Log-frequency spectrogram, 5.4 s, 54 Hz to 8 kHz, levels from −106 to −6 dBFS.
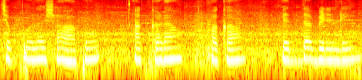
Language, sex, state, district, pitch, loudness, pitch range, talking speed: Telugu, female, Andhra Pradesh, Sri Satya Sai, 195 Hz, -14 LUFS, 185-200 Hz, 75 wpm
